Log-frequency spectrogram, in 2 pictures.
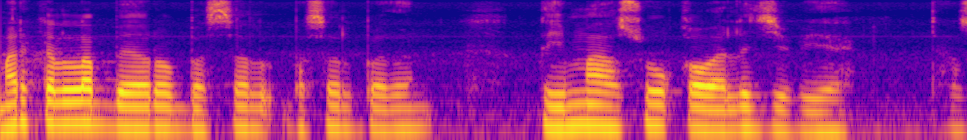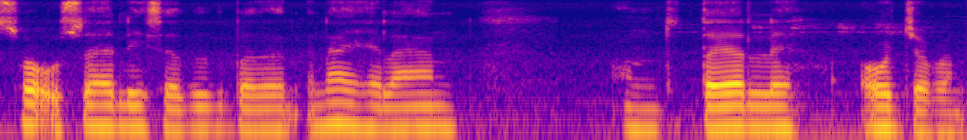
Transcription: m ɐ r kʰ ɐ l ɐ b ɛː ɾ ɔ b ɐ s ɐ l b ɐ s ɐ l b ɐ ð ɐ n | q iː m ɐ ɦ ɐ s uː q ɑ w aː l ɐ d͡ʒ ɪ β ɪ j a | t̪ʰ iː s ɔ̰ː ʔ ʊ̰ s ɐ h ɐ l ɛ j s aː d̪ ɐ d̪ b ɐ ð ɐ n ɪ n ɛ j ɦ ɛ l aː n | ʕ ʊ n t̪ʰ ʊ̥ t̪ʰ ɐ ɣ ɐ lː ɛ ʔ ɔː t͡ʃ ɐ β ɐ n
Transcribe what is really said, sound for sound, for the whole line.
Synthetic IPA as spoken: m ɐ r kʰ ɐ l ɐ b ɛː ɾ ɔ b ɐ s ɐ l b ɐ s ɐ l b ɐ ð ɐ n | q iː m ɐ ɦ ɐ s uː q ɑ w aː l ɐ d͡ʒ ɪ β ɪ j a | t̪ʰ aː s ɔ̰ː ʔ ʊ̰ s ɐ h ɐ l ɛ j s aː d̪ ɐ d̪ b ɐ ð ɐ n ɪ n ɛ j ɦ ɛ l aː n | ʕ ʊ n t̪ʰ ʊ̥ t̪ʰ ɐ ɣ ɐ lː ɛ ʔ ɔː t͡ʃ ɐ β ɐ n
